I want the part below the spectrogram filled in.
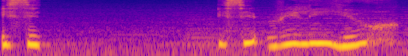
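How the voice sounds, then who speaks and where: An actress playing an earnest, tender-hearted young heroine in a game cutscene, halting and emotional. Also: female voice, on the high side, steady tone, dark tone, soft background music. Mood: hopeful, pleading. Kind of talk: dramatic video game cutscene acting.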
